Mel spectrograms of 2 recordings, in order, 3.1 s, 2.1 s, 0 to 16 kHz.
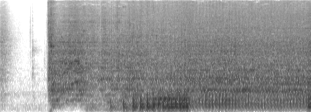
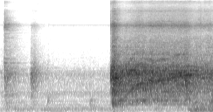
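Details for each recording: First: Predator 8750 generator, about 3.5 years old with over 60 hours: engine speed rises and falls about every second, hunting instead of holding steady. A dirty carburetor is the cause, fixed by replacing the carburetor with a tune-up kit. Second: Predator 8750 generator (about 3.5 years, over 60 hours) after its carburetor was replaced with a tune-up kit: a couple of pulls, then it fires straight away and runs steady and even. It no longer hunts as it did before the repair.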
